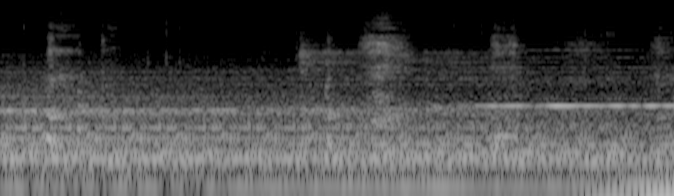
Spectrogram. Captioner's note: Anne coughing, gasping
